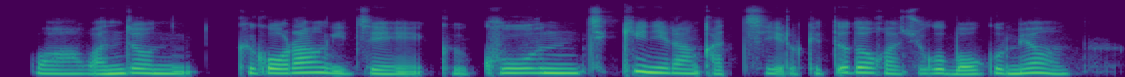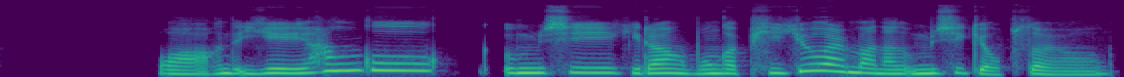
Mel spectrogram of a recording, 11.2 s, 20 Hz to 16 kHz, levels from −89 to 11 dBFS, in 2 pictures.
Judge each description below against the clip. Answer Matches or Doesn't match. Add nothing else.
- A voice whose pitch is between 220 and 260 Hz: Doesn't match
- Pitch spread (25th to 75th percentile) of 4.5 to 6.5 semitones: Doesn't match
